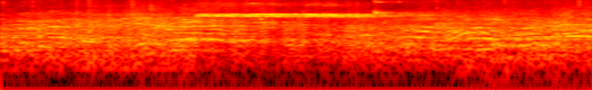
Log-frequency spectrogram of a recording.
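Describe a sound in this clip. A referee blows a sharp whistle.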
